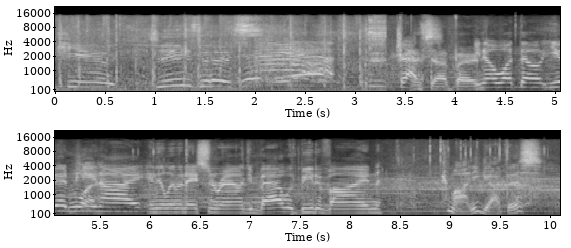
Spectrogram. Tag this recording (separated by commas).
Music, Speech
